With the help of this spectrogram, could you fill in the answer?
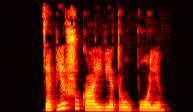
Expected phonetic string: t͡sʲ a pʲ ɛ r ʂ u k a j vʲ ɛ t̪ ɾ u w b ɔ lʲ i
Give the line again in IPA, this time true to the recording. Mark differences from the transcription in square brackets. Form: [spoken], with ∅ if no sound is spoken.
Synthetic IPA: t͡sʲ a pʲ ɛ r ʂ u k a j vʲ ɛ t̪ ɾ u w [p] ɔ lʲ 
